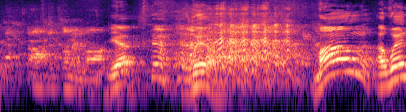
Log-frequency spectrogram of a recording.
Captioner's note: laughing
